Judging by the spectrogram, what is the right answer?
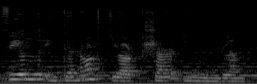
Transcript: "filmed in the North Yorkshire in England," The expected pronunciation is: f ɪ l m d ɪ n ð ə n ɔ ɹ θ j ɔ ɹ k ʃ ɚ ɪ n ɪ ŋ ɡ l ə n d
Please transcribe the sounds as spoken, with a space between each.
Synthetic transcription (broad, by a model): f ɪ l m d ɪ n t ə n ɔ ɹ t j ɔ ɹ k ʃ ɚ ɪ n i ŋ ɡ l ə n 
